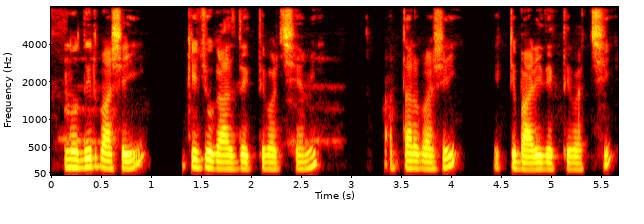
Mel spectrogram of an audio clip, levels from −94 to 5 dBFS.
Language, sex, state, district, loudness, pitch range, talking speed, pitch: Bengali, male, West Bengal, Jalpaiguri, -17 LUFS, 120-145 Hz, 160 wpm, 130 Hz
